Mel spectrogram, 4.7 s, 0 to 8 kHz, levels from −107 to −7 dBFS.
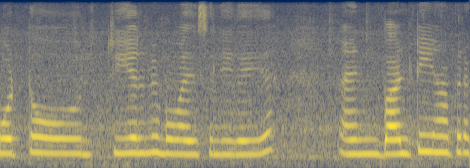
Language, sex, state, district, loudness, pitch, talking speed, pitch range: Hindi, female, Chhattisgarh, Raigarh, -18 LUFS, 265 Hz, 165 wpm, 255-280 Hz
